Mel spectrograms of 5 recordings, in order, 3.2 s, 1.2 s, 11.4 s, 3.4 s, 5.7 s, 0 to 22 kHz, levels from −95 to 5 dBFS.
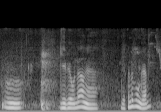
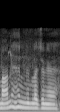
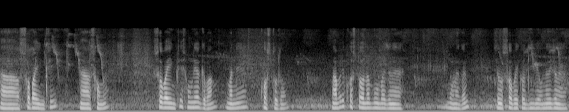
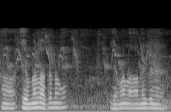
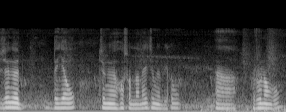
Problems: low volume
